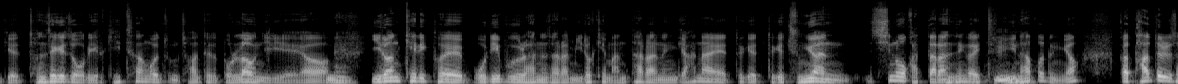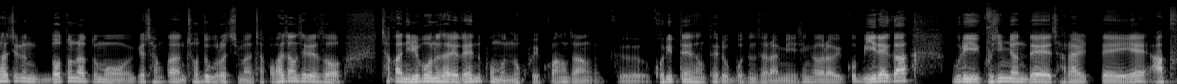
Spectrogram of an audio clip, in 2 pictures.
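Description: Throughout, frames were rejoined with an overlap that misses constant gain; this overlap-add ripple pumps the speech about 60 dB, near 50 Hz, a robotic flutter.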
